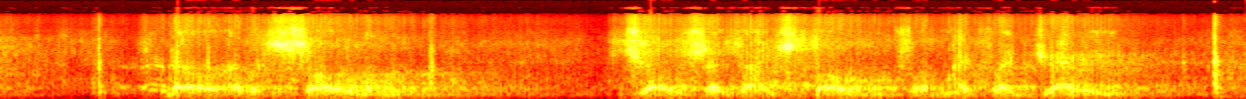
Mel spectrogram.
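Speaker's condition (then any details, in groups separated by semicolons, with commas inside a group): Laryngectomy; device placed in throat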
